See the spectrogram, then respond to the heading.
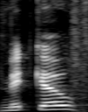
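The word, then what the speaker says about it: MTGO: Also, why the hell the way to pronounce the acronym is Mitgo?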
